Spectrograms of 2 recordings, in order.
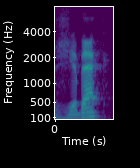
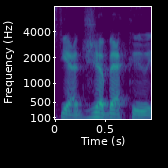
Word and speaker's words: Xebec: Sunrise Beyond was open around this time after they purchased and closed a company called Jibek, which, or it's Xebec. I think it's, Jibeku is how it's spelled in katakana.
